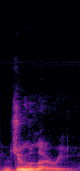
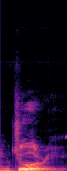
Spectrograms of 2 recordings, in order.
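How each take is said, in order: First: A vowel is added between L and R. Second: It is shortened to two syllables. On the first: "which is wrong because there is no vowel between the L and the R sound" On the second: "a colloquial way to say the word"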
